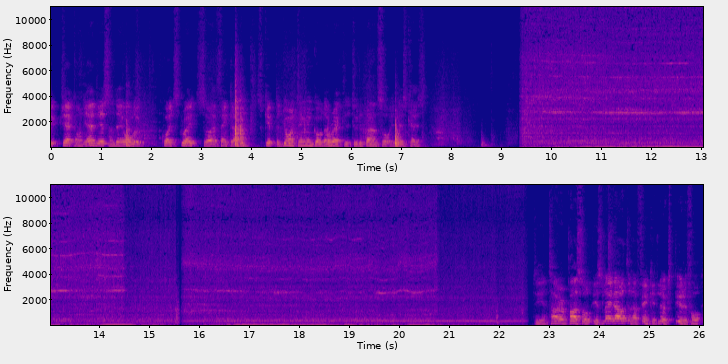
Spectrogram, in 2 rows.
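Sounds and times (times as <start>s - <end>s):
bandsaw cutting wood: 9.3s - 22.6s.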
